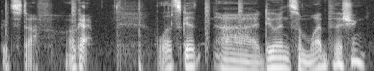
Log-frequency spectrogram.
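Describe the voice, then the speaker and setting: A man's voice: medium pitch, lively intonation, a little slow, gravelly. A man hosting a casual gaming livestream, chatty and upbeat, often muttering to himself as he sets things up. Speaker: livestreamer and host. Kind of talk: casual gaming livestream chat while setting up.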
